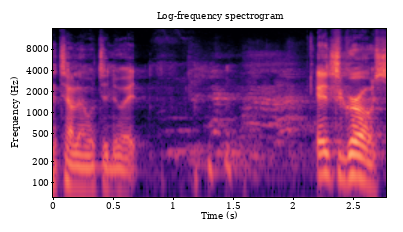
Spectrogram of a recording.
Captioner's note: audience laughing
